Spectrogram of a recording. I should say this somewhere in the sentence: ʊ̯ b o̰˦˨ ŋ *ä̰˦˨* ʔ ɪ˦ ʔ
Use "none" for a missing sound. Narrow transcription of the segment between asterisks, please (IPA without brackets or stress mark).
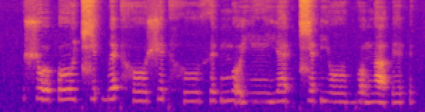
ä̰˦˨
